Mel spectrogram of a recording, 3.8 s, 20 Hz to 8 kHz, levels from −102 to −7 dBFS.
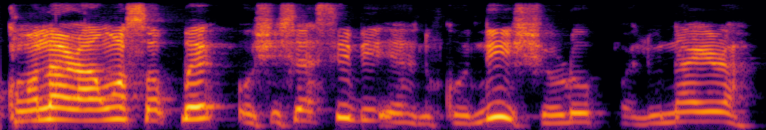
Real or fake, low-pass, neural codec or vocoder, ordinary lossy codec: real; 7.2 kHz; none; none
